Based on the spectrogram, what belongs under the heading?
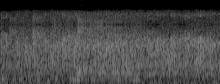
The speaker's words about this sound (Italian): Non sono parole precostruite, l'applauso ve lo voglio fare io a voi.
